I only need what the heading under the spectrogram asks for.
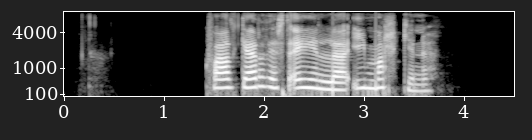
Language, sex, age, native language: Icelandic, female, 40-49, Icelandic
